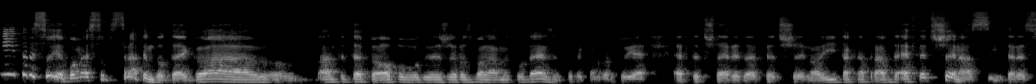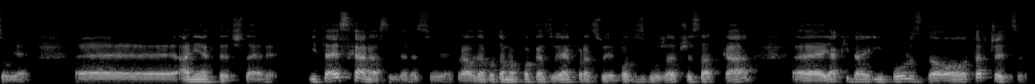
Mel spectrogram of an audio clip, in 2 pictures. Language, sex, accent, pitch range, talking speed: Polish, male, native, 100-120 Hz, 135 wpm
